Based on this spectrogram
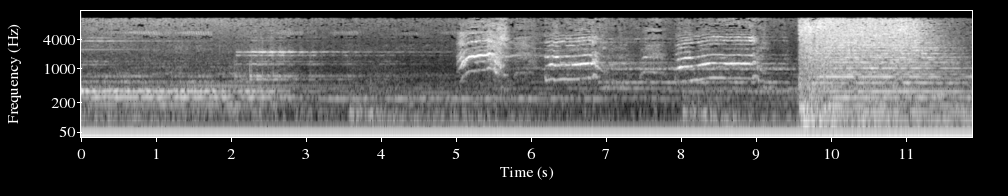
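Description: A person screams for help at night, several wavering, strained cries rising and falling in pitch over a low steady drone, followed by a harsh, noisy outburst near the end.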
